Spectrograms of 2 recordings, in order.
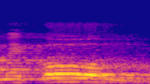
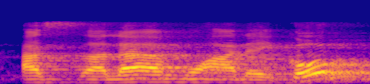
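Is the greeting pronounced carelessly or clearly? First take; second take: carelessly; clearly. First: The greeting is pronounced carelessly, with sounds altered. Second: The greeting is pronounced clearly, every sound distinct. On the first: It turns the greeting into an invitation to make love. The speaker calls it wrong. "mari kita bercinta. Hati-hati" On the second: It is a proper greeting of peace. The speaker calls it right. "Jadi harus jelas ya"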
